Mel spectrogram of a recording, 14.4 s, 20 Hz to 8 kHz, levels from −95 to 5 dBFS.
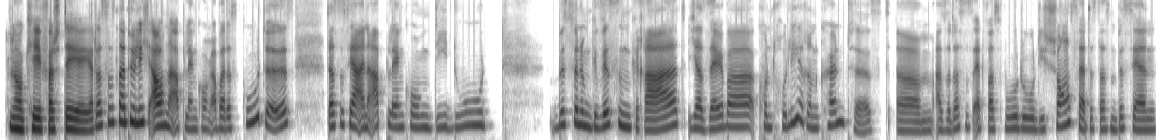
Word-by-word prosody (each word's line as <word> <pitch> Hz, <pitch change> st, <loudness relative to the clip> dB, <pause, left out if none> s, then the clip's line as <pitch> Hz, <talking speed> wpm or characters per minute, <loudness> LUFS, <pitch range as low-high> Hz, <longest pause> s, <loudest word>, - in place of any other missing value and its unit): Na 195 Hz, -3 st, +7 dB
okay, 190 Hz, +1 st, +7 dB
verstehe. 180 Hz, -1 st, +6 dB
Ja, 175 Hz, -, +3 dB
das 235 Hz, +6 st, 0 dB
ist 295 Hz, 0 st, 0 dB
natürlich 300 Hz, -1 st, +5 dB
auch 225 Hz, +2 st, +9 dB
'ne 230 Hz, -, +1 dB
Ablenkung, 190 Hz, -1 st, -5 dB
aber 190 Hz, +2 st, -2 dB
das 195 Hz, 0 st, -9 dB
Gute 310 Hz, -, -2 dB
ist, -, -, -1 dB, 0.4 s
das 225 Hz, +2 st, -1 dB
ist 255 Hz, -1 st, -8 dB
ja 230 Hz, -, +5 dB
eine 205 Hz, -, +1 dB
Ablenkung, 215 Hz, -2 st, -5 dB
die 205 Hz, 0 st, -11 dB
du 245 Hz, +4 st, -7 dB, 0.8 s
bis 255 Hz, +5 st, -6 dB
zu 280 Hz, -, +1 dB
'nem 245 Hz, -4 st, 0 dB
gewissen 230 Hz, +2 st, -1 dB
Grad 195 Hz, +7 st, +2 dB
ja 200 Hz, -1 st, -3 dB
selber 220 Hz, +4 st, -2 dB
kontrollieren 225 Hz, -, -6 dB
könntest. 190 Hz, -, -8 dB
Ähm, 160 Hz, 0 st, -5 dB
also, 175 Hz, -1 st, -8 dB
das 195 Hz, +5 st, -9 dB
ist 220 Hz, -, -15 dB
etwas, 185 Hz, +2 st, -7 dB
wo 200 Hz, +1 st, -5 dB
du 195 Hz, -1 st, -4 dB
die 180 Hz, 0 st, -10 dB
Chance 230 Hz, +9 st, -4 dB
hättest, 185 Hz, +1 st, -7 dB
das 185 Hz, +1 st, -7 dB
'n 190 Hz, -2 st, -9 dB
bisschen 180 Hz, -3 st, -4 dB
205 Hz, 180 wpm, -23 LUFS, 185-235 Hz, 0.8 s, auch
